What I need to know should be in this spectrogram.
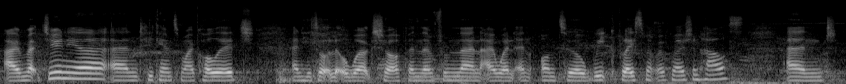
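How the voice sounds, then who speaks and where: A woman's voice: fairly low pitch, normal speed, crowd noise. A young woman from England, a new dancer, talking earnestly in a documentary interview about her training.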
